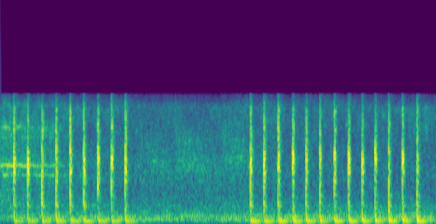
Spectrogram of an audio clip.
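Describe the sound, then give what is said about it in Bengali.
Knocking on a balcony door comes in two bursts of rapid, evenly spaced raps separated by a short pause, the second run longer than the first, sharp and fairly loud. “হঠাৎ বারান্দার তাতে knock করার শব্দ।”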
